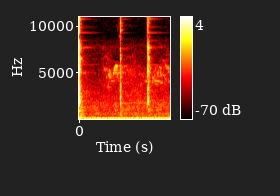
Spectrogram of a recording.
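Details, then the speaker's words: Ford XA Falcon after indicator switch and flasher relay replacement, wiring temporarily connected: crisp sharp ticks about every half second over a quiet background; indicators now flash normally. "we got a working indicator switch."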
